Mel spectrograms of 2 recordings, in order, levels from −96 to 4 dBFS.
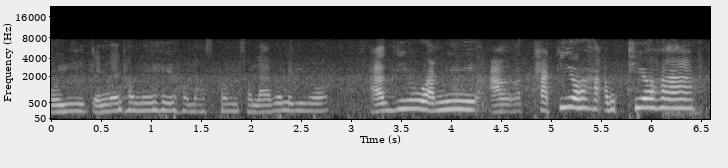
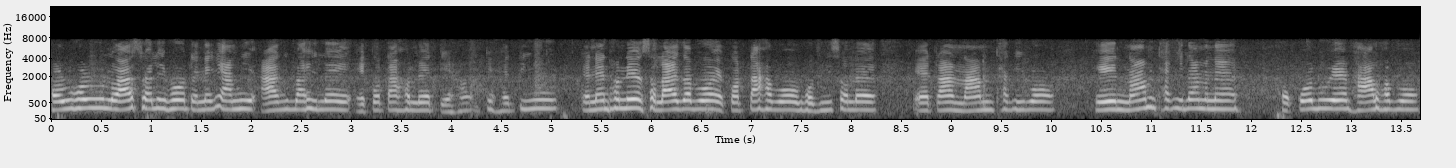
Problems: background sounds at intervals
